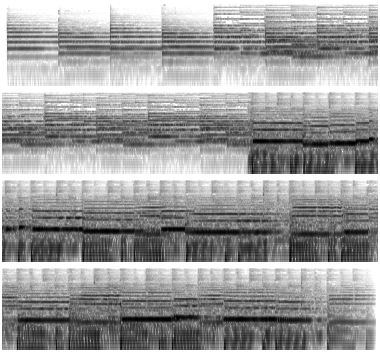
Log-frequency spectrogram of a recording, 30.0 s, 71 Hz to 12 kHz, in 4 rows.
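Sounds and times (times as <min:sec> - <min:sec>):
song about little bells: 0:00.1 - 0:30.0.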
